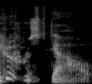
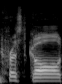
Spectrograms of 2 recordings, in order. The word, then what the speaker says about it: Christgau: I get Chris Gall, Chris Gann, Chris Gnu.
